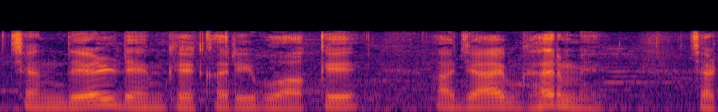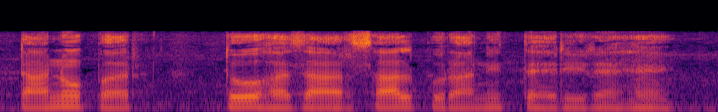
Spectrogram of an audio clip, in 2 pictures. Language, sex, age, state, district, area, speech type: Urdu, male, 18-30, Delhi, South Delhi, urban, read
